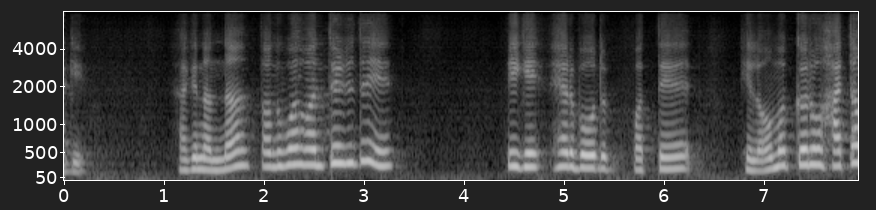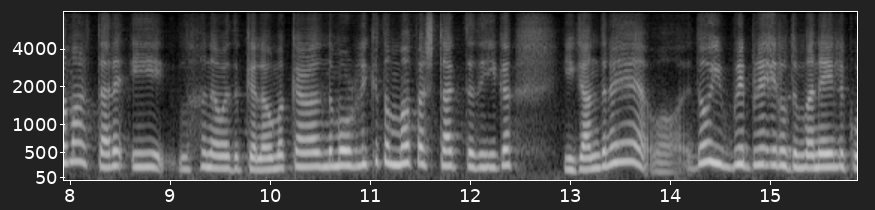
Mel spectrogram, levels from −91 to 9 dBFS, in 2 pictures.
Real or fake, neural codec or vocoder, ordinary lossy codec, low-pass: fake; codec, 16 kHz, 0.2 kbps, FocalCodec; none; none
